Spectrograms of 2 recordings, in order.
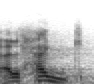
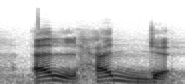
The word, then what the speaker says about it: الحج: مثلا إخواننا المصريين بدل أن يقول الحج يقول الحج هكذا، فينطق الجيم جا مثل حرف الجي في اللغة الإنجليزية، طبعا هذا لا يصح، لا ننطق الجيم هكذا، الصواب الحج، أج أج، ننتبه لهذا الأمر أيضا.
